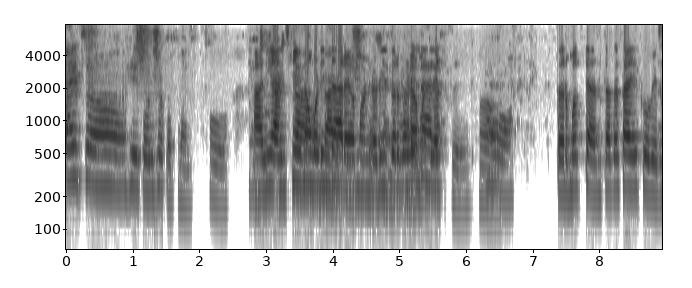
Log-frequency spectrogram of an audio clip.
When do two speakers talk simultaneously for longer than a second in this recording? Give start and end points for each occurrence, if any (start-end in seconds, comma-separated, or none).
2.9-5.6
